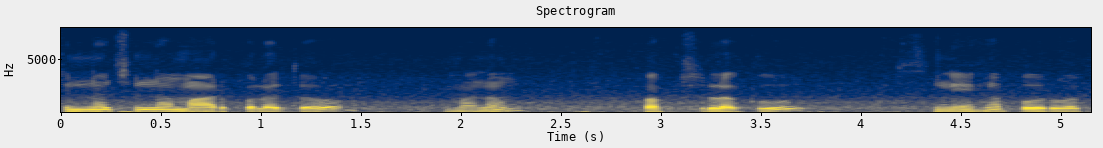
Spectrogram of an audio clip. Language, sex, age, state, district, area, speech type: Telugu, male, 18-30, Telangana, Suryapet, urban, spontaneous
